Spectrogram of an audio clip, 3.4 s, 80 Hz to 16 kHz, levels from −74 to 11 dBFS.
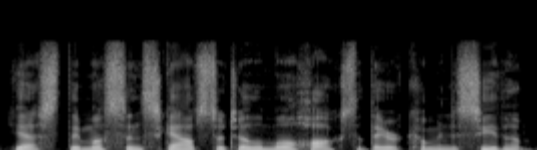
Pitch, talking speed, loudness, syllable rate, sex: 105 Hz, 285 wpm, -19 LUFS, 5.9 syllables/s, male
